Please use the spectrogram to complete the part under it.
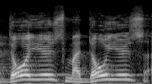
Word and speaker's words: Doyers: My Doyers, that's the L.A. Dodgers for all you the non-Hispanic speaking folks out here in L.A. Speak the Doyers. That's how we pronounce the Dodgers.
